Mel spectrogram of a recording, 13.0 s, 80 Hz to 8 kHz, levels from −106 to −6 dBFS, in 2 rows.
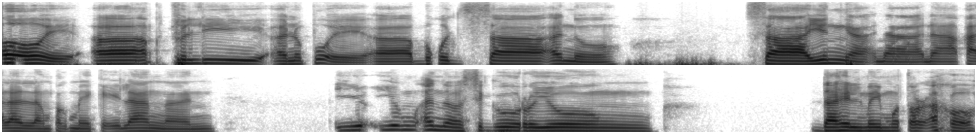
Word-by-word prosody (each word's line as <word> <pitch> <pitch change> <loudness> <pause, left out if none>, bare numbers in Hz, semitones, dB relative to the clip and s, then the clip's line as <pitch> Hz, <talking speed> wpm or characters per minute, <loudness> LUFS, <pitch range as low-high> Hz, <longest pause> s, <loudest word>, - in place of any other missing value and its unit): Oo, 175 -4 +7
eh, 125 -2 -1
ah, 150 +1 +4
actually 165 -3 -1
ano 140 +2 -2
po, 155 -3 -3
eh, 105 -2 -5
ah, 125 0 0
bukod 145 +3 -4
sa 135 -1 +1
ano, 125 -5 -3 0.8
sa 140 -3 +5
'yun 165 +2 +2
nga, 120 -2 -1
na 120 -1 -4
nakakaalala 125 +2 -3
lang - - -6
'pag 125 - -9
may 125 -1 -5
kailangan, 125 -2 -5 0.8
yu 175 +4 -3
'yung 190 0 -3
ano 180 -5 -1
siguro 155 0 -1
'yung 150 -3 +1 1.0
dahil 155 0 +3
may 155 - +2
motor 150 -2 -2
ako, 145 -3 -1
145 Hz, 135 wpm, -19 LUFS, 125-155 Hz, 1.0 s, Oo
